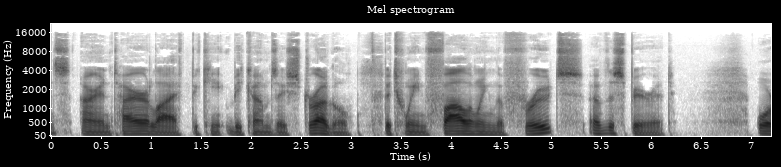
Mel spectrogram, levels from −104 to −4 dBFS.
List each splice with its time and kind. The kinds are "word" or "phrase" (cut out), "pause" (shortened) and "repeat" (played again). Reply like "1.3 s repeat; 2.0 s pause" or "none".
3.3 s pause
